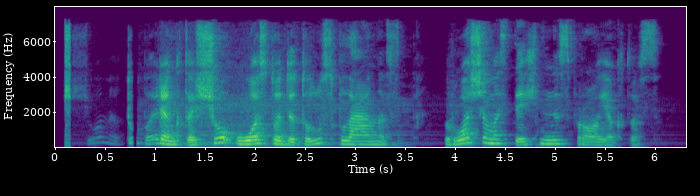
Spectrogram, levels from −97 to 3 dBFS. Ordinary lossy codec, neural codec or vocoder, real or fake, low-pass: MP3, 64 kbps; none; real; 7.2 kHz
